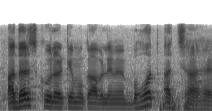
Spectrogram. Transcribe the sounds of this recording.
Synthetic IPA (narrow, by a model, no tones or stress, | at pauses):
ɐd̪əɾskuːləɾkemʊkaːblemẽbɔɦʊt̪ɐtːʃʰaɦɛː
